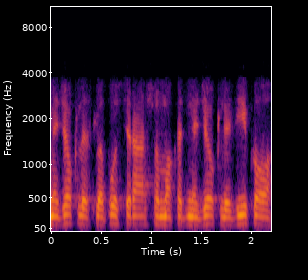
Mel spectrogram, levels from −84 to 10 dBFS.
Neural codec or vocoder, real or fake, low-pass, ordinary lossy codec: none; real; 7.2 kHz; MP3, 48 kbps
